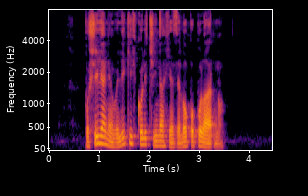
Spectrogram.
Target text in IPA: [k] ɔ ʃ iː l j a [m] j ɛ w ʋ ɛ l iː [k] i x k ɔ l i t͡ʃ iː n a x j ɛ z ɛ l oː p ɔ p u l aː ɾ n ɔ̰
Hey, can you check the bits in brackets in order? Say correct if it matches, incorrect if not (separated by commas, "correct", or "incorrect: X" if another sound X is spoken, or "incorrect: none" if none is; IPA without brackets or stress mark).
incorrect: p, incorrect: n, correct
